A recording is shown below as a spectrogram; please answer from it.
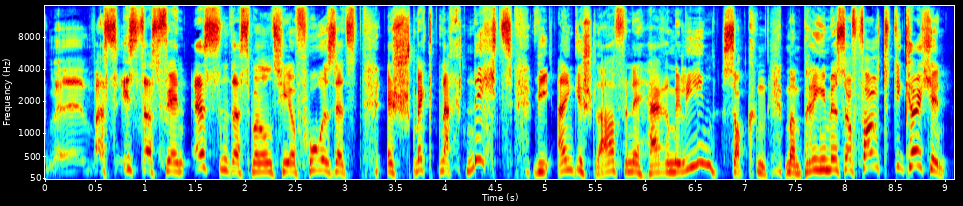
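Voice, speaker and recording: A blustering old fairy-tale king with a hot temper, put on by a male storyteller. He shouts his complaints in a voice pushed well above the storyteller's own. The recording is dry and close. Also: high voice, huge pitch swings, slow pace, creaky, slightly rough, dry recording, voice pushed up, exaggerated voice. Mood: indignant.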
